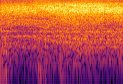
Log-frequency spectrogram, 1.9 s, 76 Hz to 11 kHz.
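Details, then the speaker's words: Maple sap vacuum system, 11,000 taps, dry pipes in January: constant high airy hiss through an untapped, wide-open dropline on a large tree, the only major leak, pulling vacuum down about 4.5 inches. "right here is emptying the system this is one tap off i'm pretty sure it's the only one on the whole system here doing a quick valve check it's the only major leak on this whole entire system this is emptying it down about four and a half inches right now"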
